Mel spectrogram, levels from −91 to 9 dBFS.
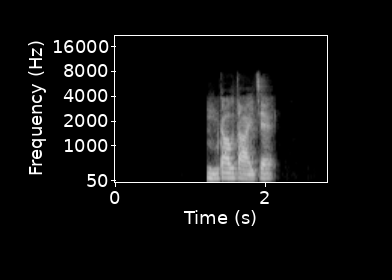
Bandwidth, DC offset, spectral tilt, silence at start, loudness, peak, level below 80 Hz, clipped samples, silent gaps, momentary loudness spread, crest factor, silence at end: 8 kHz; under 0.1%; -5 dB/octave; 1.2 s; -18 LUFS; -2 dBFS; -60 dBFS; under 0.1%; none; 11 LU; 20 dB; 0.75 s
